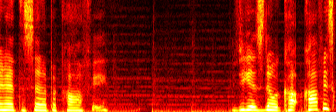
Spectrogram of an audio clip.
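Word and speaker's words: Ko-fi: But if we don't get it, I might have to set up a coffee.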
